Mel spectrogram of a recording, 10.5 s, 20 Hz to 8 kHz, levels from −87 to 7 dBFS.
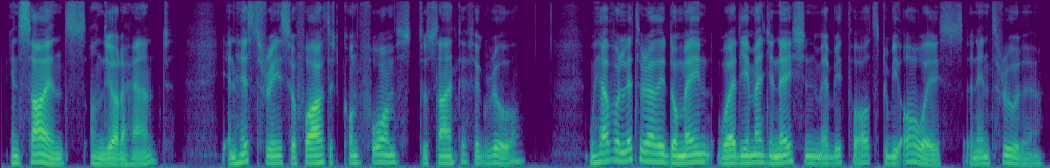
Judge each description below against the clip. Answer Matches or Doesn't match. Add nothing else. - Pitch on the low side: Matches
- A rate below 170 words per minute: Doesn't match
